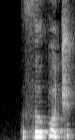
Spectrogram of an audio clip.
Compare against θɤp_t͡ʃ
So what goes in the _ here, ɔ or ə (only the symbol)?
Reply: ɔ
